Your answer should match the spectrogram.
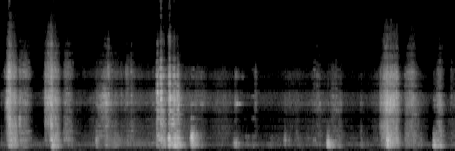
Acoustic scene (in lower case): kitchen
